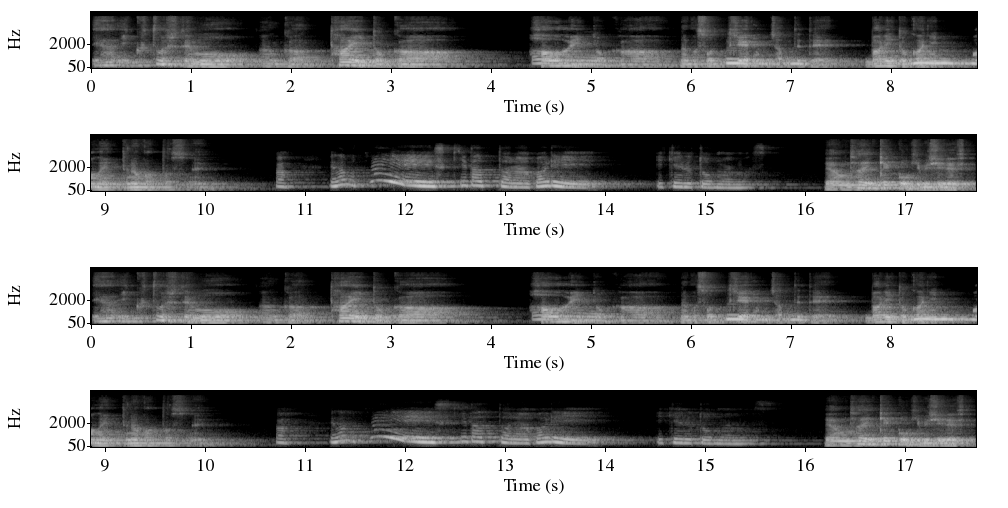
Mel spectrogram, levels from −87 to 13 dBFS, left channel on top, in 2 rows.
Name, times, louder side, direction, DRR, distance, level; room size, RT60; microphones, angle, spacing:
voice 1, 0.0-3.7 4.4-6.6 6.8-7.4 7.7-8.5 8.8-10.1 16.2-17.6, left 1 dB, 10° left, 4 dB, 1.2 m, -20 dB
voice 2, 4.4-5.1 6.3-7.2 8.2-8.9 10.7-10.8 11.2-13.9 14.5-15.5, left 1 dB, 35° left, 4 dB, 0.6 m, -20 dB
11.5 x 7.3 x 10.0 m, 1.2 s
head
